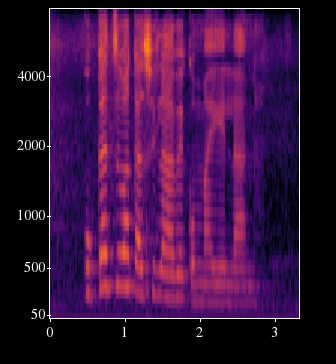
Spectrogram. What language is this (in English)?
Tsonga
